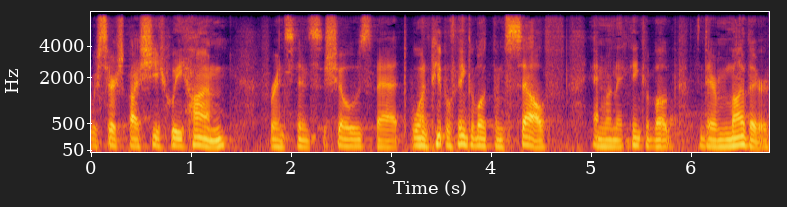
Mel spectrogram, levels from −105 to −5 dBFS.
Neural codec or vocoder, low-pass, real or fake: codec, 16 kHz in and 24 kHz out, 1.1 kbps, FireRedTTS-2 codec; 7.2 kHz; fake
